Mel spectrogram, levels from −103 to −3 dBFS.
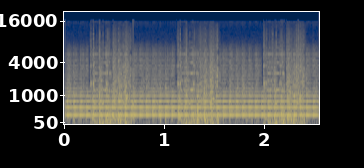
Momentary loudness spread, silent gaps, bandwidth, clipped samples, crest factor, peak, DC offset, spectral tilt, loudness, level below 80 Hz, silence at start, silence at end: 1 LU; none; 15 kHz; under 0.1%; 14 dB; -16 dBFS; under 0.1%; -5.5 dB/octave; -30 LUFS; -46 dBFS; 0 s; 0 s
